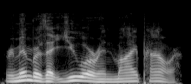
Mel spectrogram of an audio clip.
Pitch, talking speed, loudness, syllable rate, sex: 140 Hz, 220 wpm, -15 LUFS, 6.3 syllables/s, male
